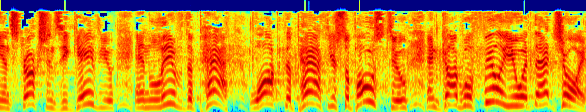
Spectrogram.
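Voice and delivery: loud, high, driving sermon climax; full-force preaching. Real, not acted. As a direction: drive the exhortation home to the congregation.

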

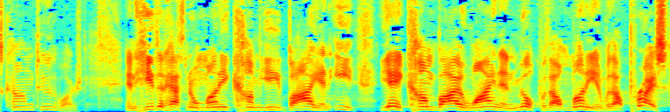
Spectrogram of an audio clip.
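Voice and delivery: preacher reading Isaiah at full voice; fervent scripture reading. Acted. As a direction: proclaim the verses to the church. Reads Isaiah with rising force.

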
